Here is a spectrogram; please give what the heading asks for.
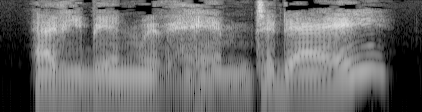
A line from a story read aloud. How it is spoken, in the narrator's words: Cordelia asked, in a brittle, laughing voice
